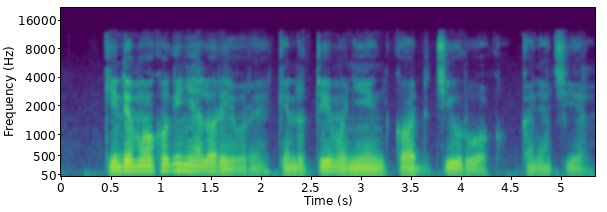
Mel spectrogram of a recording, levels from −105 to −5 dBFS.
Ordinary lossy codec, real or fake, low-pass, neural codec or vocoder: AAC, 32 kbps; real; 19.8 kHz; none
